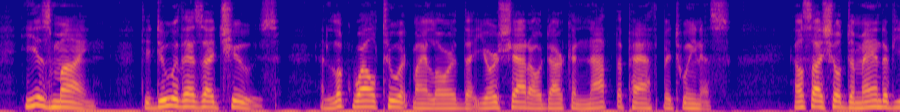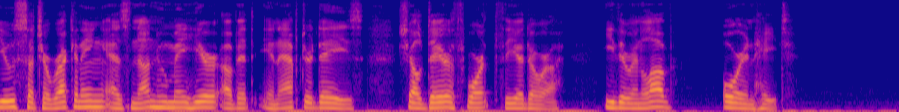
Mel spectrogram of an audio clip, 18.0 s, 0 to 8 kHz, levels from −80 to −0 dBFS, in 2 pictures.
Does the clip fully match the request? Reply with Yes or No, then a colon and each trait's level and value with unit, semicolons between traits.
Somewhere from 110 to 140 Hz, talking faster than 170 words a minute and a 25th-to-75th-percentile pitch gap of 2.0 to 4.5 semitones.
Yes: low, 135 Hz; average, 180 wpm; average, 3.5 semitones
